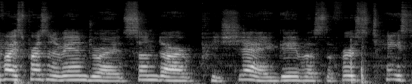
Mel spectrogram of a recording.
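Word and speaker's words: Pichai: while ago Cen Vice pres of Android Sundar piche gave us the first taste of Android L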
